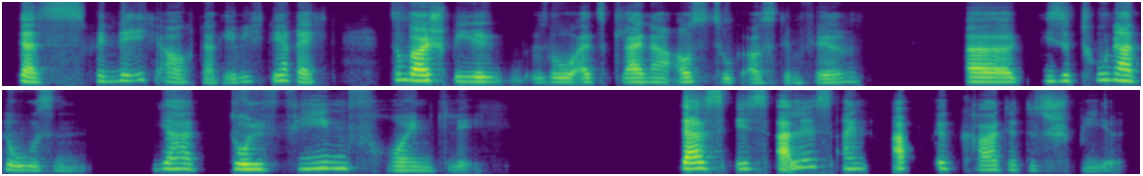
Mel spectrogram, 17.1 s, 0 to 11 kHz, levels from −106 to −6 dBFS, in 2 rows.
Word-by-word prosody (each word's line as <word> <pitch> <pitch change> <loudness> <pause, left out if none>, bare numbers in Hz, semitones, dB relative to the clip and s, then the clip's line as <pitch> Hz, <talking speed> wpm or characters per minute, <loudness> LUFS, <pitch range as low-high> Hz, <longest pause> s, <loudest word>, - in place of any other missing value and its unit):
Das 175 0 +1
finde 205 +1 -6
ich 245 +3 -8
auch, 160 -3 -7
da 140 - -12
gebe 150 +3 -13
ich 190 - -19
dir 225 0 -4
recht. 160 -3 -5 0.4
Zum 250 0 -5
Beispiel 190 -5 +6 0.2
so 165 0 -4
als 165 0 -7
kleiner 165 -1 -1
Auszug 175 -3 -6
aus 145 0 -11
dem 140 - -19
Film. 155 +3 -9 0.8
Äh, 175 0 +5 0.2
diese 205 +1 -5
Tuna-Dosen, 165 - 0 0.5
ja, 210 0 -2 0.2
delfin-freundlich. 200 - -2 1.5
Das 225 0 +8
ist 215 +1 -7
alles 290 +3 +2
ein 210 0 -6 0.2
abgekartetes 180 -6 -4
Spiel. 450 0 -15
185 Hz, 100 wpm, -25 LUFS, 165-220 Hz, 1.5 s, Das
